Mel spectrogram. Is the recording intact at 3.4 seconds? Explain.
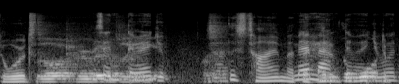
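No. From 3.41 to 3.5 s the speech sinks by roughly 10 dB for about a tenth of a second before recovering. This is speech suppressed in double talk, likely caused by the far side talking at the same moment: the echo canceller could not tell the near talker apart from its own loudspeaker echo, so it attenuated everything it heard, taking the wanted speech down along with the echo.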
